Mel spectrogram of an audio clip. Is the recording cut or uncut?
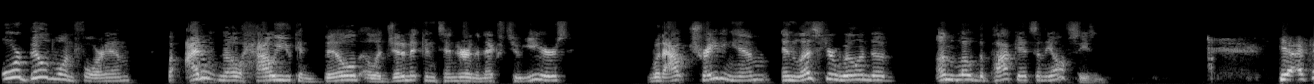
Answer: uncut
